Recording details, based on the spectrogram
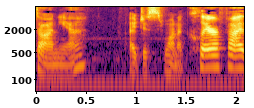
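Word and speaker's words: Áine: title of the video her name is actually spelled a-i-n-e but it is pronounced anya i just want to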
